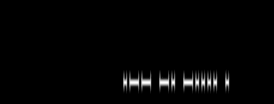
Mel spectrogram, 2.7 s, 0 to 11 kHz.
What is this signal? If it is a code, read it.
Morse code, heard as a keyed tone, about 40 wpm, 700 Hz. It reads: WN6E
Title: USA Call Signs - 4 Characters - 3x Character Spacing - 40wpm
